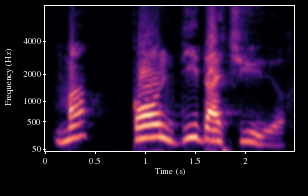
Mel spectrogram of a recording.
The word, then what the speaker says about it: ma candidature: حاولوا أن تعيدوا ma candidature. النطق الصحيح هو ma candidature.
